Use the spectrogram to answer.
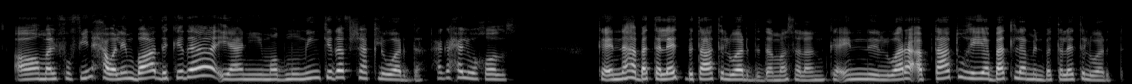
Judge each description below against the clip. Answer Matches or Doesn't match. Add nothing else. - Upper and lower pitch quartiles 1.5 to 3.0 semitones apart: Doesn't match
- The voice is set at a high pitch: Matches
